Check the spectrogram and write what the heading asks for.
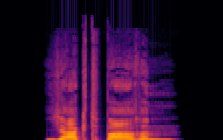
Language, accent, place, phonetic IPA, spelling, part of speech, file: German, Germany, Berlin, [ˈjaːktbaːʁəm], jagdbarem, adjective, De-jagdbarem.ogg
- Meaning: strong dative masculine/neuter singular of jagdbar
